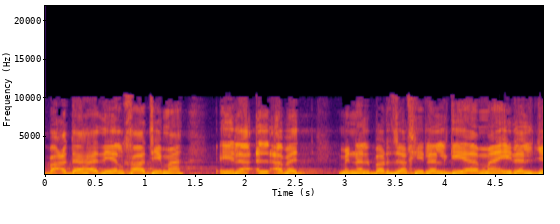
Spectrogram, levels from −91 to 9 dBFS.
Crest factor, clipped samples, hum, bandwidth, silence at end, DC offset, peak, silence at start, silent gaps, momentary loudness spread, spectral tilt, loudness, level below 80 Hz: 14 dB; under 0.1%; none; 11 kHz; 0 s; under 0.1%; 0 dBFS; 0 s; none; 6 LU; -4.5 dB/octave; -13 LUFS; -46 dBFS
